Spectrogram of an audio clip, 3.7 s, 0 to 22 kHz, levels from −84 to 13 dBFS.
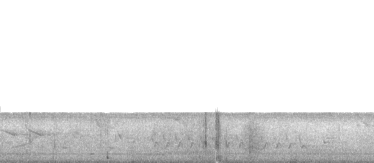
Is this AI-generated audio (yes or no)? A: no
